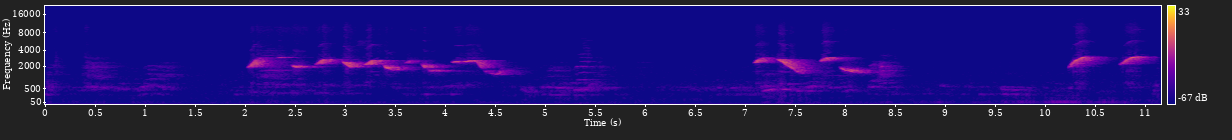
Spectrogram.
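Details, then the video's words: Jalak batam myna giving loud, slurred whistles that rise and fall in quick runs, separated by quieter chattering and pauses. "MASTERAN BURUNG JALAK BATAM GACOR"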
